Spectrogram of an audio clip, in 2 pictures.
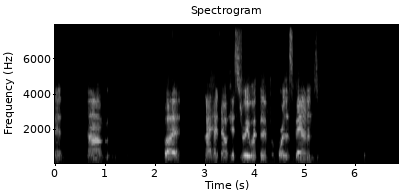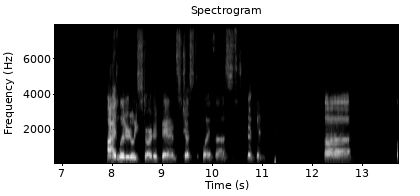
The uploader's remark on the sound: We caught up with the band in the midst of their headlining tour. We called them up while they were in the van and running late to their San Francisco show, so we had to weather a few minor technical difficulties caused by cell phone service.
